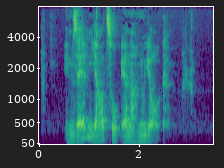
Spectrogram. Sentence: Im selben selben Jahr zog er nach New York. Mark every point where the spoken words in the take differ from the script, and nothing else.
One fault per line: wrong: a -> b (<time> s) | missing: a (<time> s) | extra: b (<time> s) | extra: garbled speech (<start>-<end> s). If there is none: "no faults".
missing: selben (1.0 s)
